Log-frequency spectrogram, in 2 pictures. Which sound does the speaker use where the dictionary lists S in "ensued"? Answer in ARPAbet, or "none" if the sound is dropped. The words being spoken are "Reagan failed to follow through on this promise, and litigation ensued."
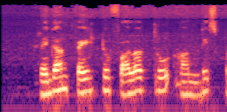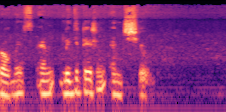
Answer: SH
